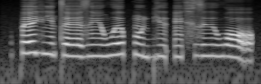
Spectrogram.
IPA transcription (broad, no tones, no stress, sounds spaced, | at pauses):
p ɛ vʲ ẽ t ɛː z ẽ w ə p õ bʲ ɨ ʔ ẽ x z ɨː w ɔ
